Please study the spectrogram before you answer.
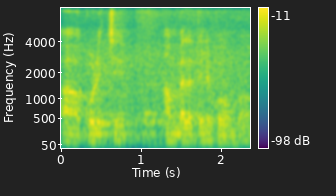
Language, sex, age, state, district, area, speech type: Malayalam, male, 18-30, Kerala, Kannur, rural, spontaneous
